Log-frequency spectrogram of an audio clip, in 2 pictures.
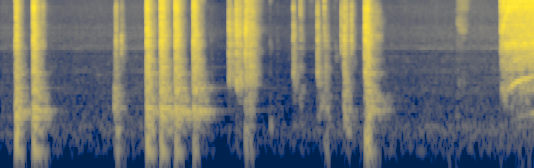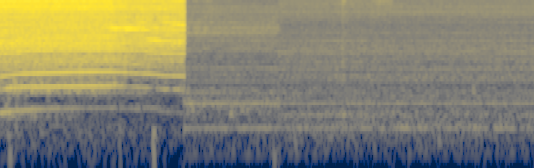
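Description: Sharp metallic clicks and knocks as steel jack parts and a rod end are handled and fitted together. Then, about five seconds in, an angle grinder with an abrasive disc runs loud against a welded steel joint for about two seconds, its whine rising as it spins up and then holding, before stopping abruptly.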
